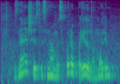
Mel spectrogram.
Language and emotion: Russian, positive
